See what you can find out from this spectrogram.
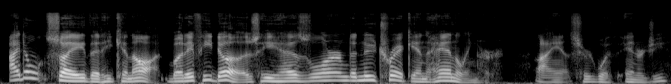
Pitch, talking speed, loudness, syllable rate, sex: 145 Hz, 205 wpm, -18 LUFS, 4.8 syllables/s, male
